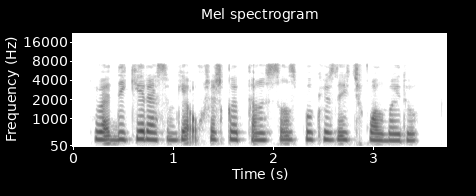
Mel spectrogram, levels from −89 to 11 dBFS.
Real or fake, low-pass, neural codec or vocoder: fake; 7.2 kHz; codec, 16 kHz, 16 kbps, FunCodec, trained on Chinese and English, 50 frames a second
